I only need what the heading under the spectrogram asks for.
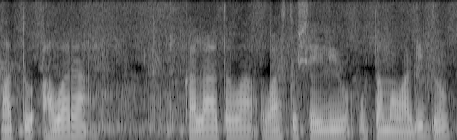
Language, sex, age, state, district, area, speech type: Kannada, male, 18-30, Karnataka, Dakshina Kannada, rural, spontaneous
